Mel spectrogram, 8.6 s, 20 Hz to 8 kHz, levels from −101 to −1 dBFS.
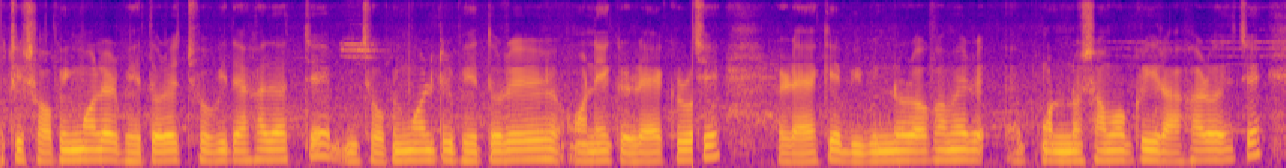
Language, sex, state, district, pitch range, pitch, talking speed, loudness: Bengali, female, West Bengal, North 24 Parganas, 115-125 Hz, 120 Hz, 180 wpm, -21 LUFS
